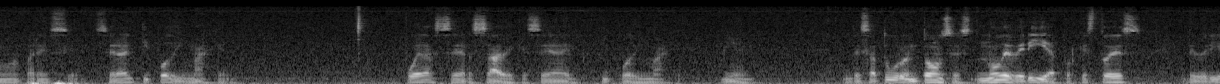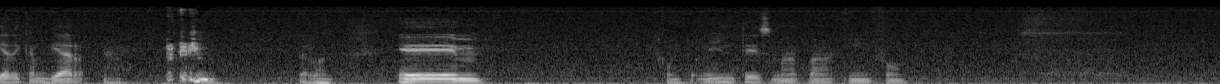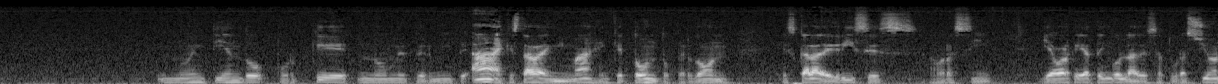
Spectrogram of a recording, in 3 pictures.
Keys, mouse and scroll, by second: 5.0 click, 7.8 click, 9.1 click, 32.0 click, 33.8 click.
